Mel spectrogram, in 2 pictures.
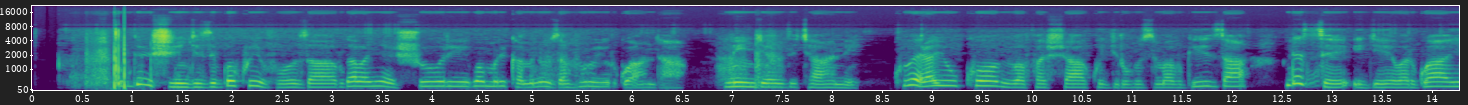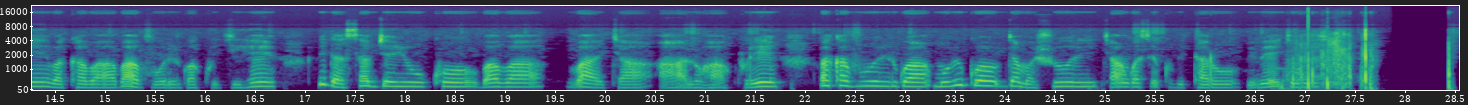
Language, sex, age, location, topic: Kinyarwanda, female, 18-24, Nyagatare, health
